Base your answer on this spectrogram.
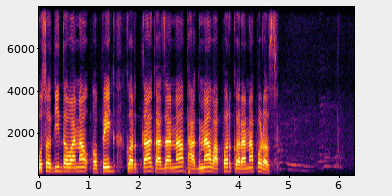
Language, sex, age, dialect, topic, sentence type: Marathi, male, 51-55, Northern Konkan, agriculture, statement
